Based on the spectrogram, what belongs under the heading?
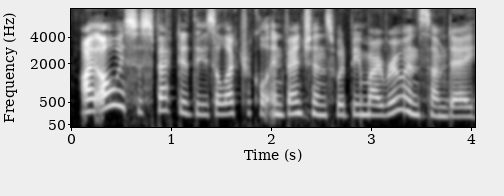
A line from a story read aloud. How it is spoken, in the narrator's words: reflected sadly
